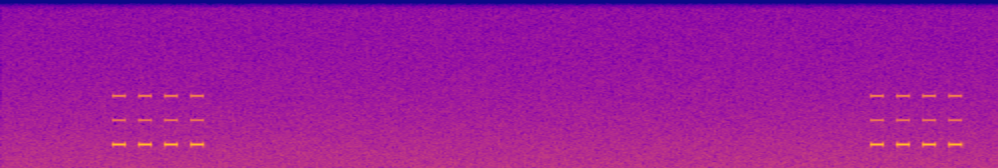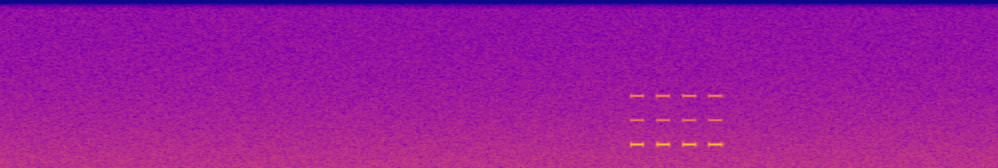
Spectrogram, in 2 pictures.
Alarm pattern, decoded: temporal four

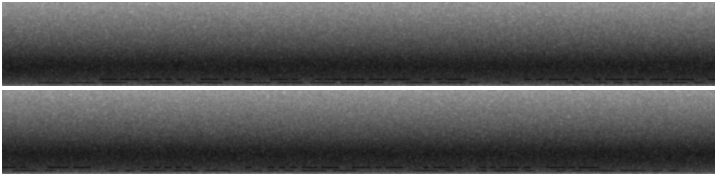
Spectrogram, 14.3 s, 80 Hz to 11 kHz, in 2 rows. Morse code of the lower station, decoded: OK9GE 5NN 23 NR?

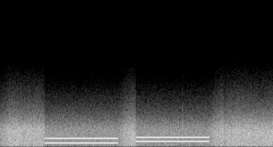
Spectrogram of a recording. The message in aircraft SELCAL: HR-LS

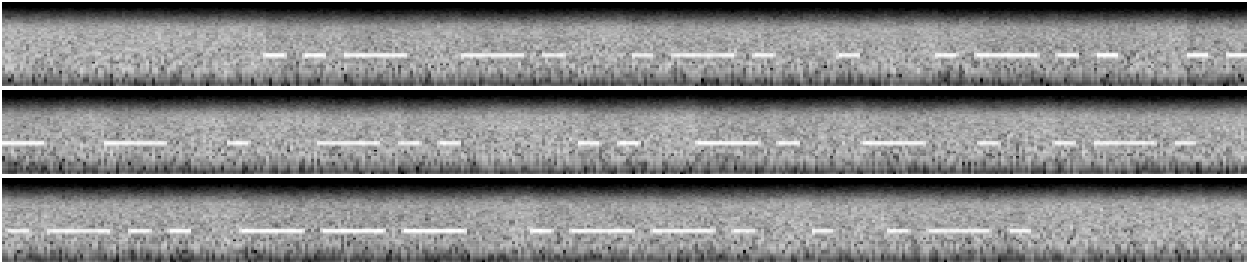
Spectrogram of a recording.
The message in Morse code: UNRELATED INTERLOPER

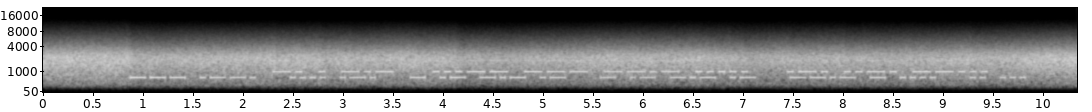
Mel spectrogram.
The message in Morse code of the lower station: OP HR TAKA TAKA QTH IS

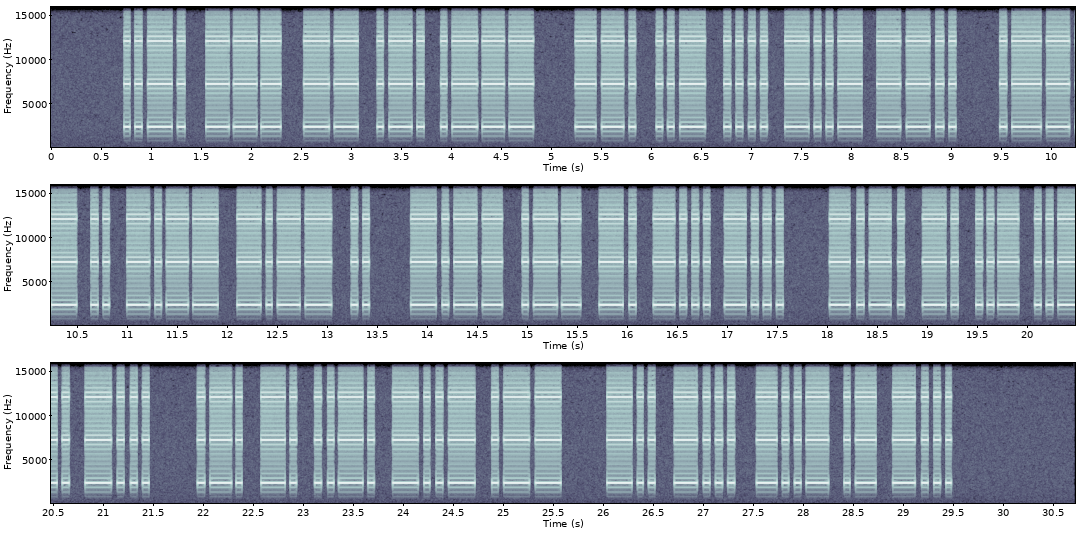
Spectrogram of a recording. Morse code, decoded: FOMRJ GUHXZ JIYYI YWNBB CNUFB RNFXW DBXAB

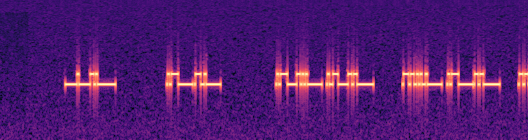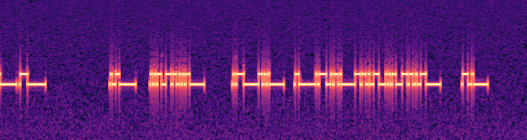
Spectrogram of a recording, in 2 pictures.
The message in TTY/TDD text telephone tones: GENERAL FELLOWS SERVED AS AN

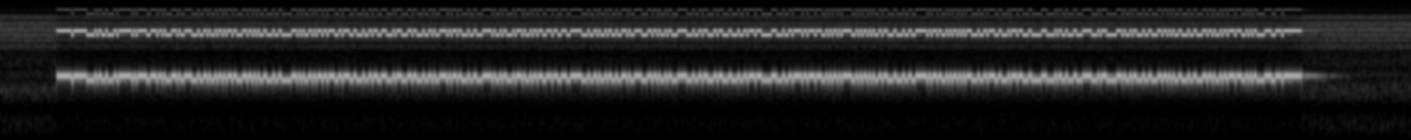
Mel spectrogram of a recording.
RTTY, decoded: XCZB DFNS TSFUU WHN BF MDHDWWV DLBNDM AA QT KQRXRSA VFRY UHAT MHTD NS NDQROC

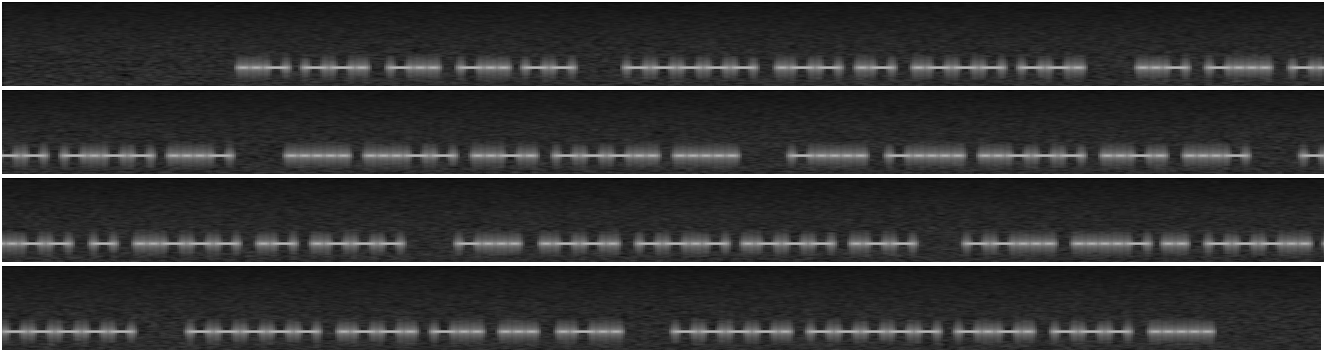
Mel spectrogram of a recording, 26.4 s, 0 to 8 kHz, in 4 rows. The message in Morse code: UGDDM 0WAJG UBOYV 53F85 662FV YT2AJ BPQJW 74I80 0PDSL 90CO5

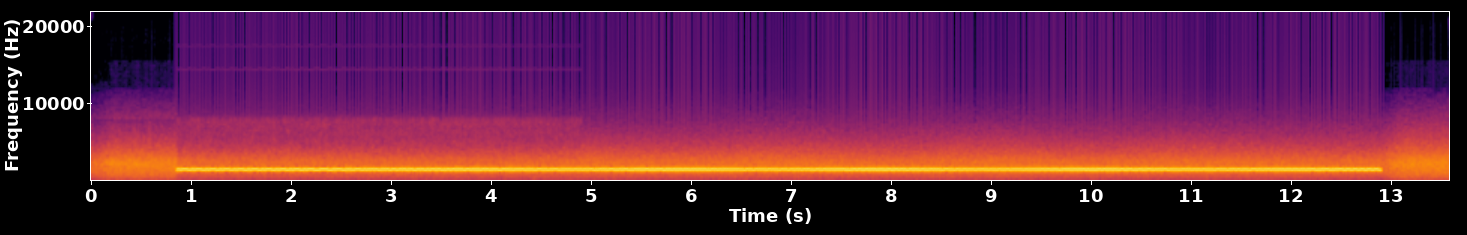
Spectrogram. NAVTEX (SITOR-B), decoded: ZCZC VB37 GALE WARNING 69. W 5 TO 6 EXPECTED LATER. NNNN

